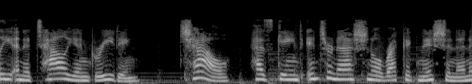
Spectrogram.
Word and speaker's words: ciao: city cafes when saying ciao the sea sounds like CH in chocolate and the iao is pronounced like the word how it's fun easy and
